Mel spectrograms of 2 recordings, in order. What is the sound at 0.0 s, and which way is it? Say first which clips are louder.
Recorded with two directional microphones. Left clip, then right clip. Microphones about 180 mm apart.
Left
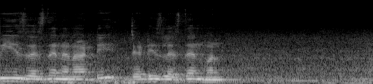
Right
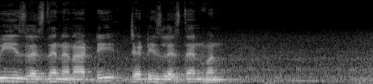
A man's voice: right 2 dB; 40° right (ahead or behind).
